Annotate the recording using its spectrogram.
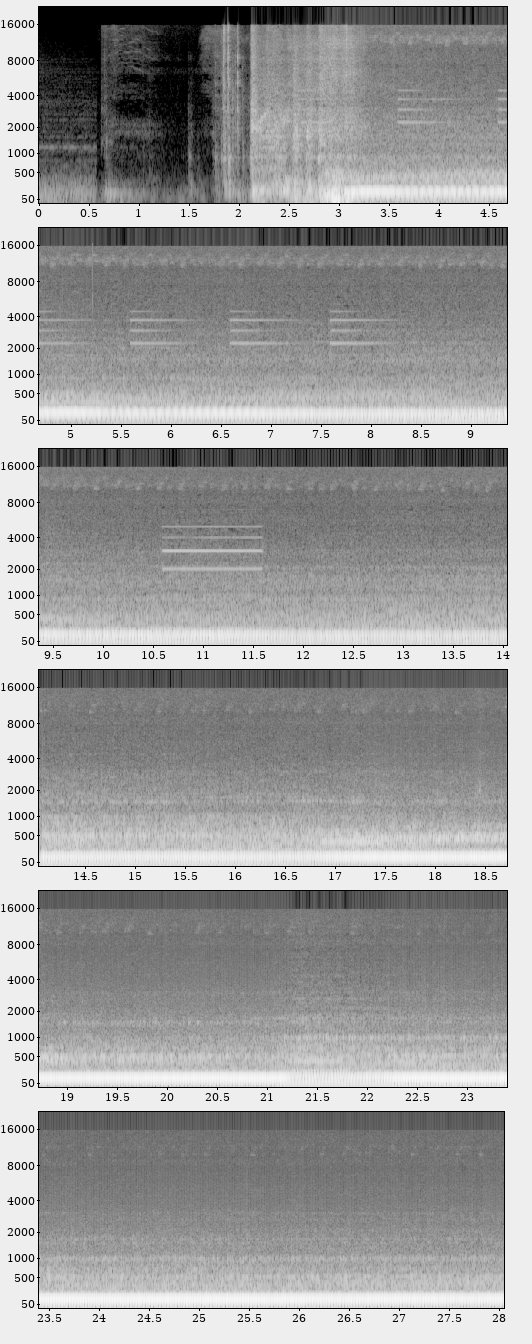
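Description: Ford Mustang engine starting about two seconds in, then idling steadily with a deep hum. A string of short dashboard warning chimes beeps over the idle early on, followed by one longer chime. A brief throttle blip comes about two-thirds of the way through, and the engine runs a little louder afterwards.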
